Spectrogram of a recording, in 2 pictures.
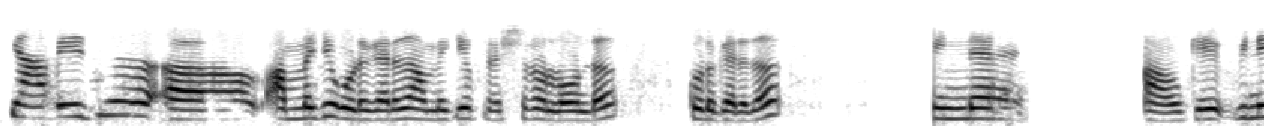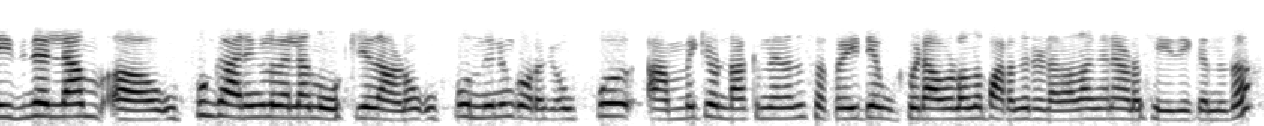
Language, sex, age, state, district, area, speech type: Malayalam, male, 18-30, Kerala, Alappuzha, rural, conversation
